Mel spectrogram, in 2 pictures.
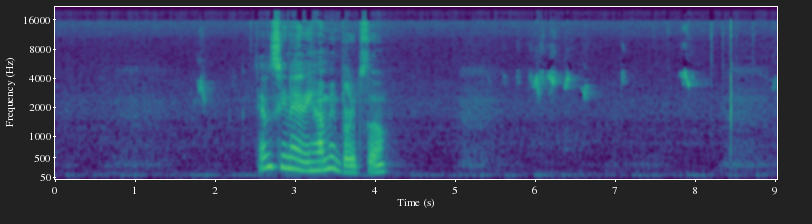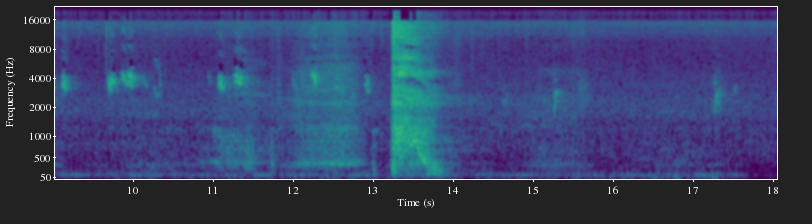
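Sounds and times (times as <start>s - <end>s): small birds chirping: 0.6s - 17.8s.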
